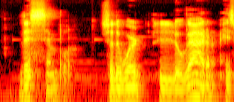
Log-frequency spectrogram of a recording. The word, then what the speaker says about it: lugar: vo verer frive this Syle so the word Lugar is pronounced Lugar the alular pive The Voice alular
